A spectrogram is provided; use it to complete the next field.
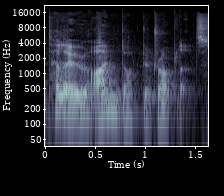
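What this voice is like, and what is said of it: Put-on British accent. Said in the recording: “I imagine him having a British accent.”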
